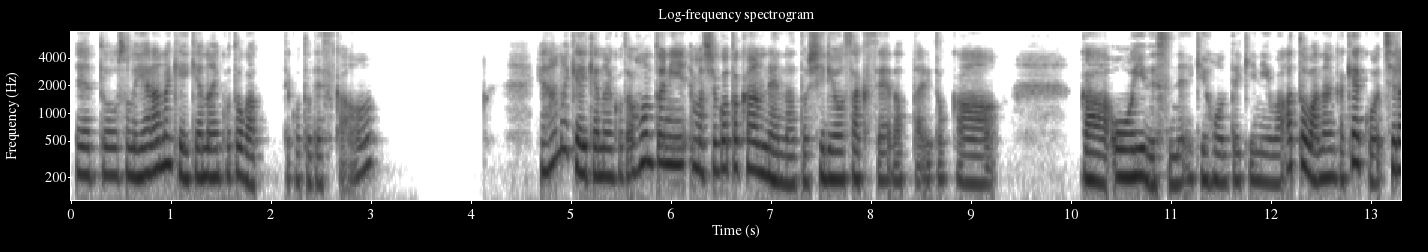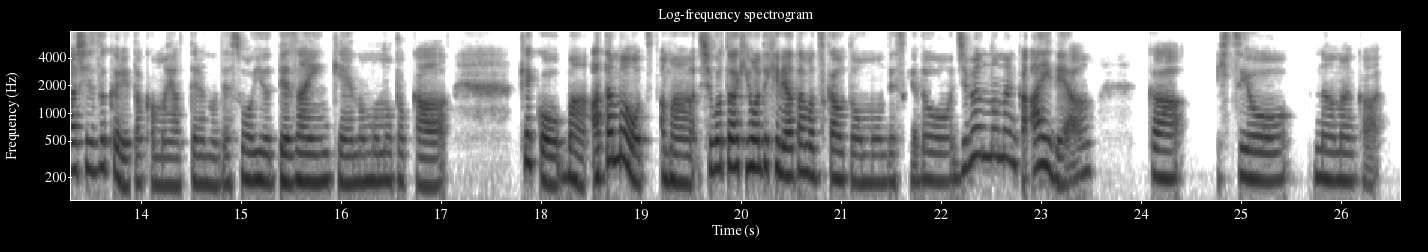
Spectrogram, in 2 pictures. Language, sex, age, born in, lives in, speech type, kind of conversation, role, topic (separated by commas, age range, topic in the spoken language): Japanese, female, 30-34, Japan, Japan, conversation, advice, user, 集中が短時間しか続かず仕事が終わらない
